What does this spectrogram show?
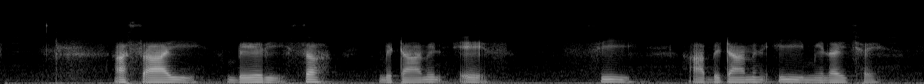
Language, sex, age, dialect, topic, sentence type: Maithili, male, 18-24, Eastern / Thethi, agriculture, statement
